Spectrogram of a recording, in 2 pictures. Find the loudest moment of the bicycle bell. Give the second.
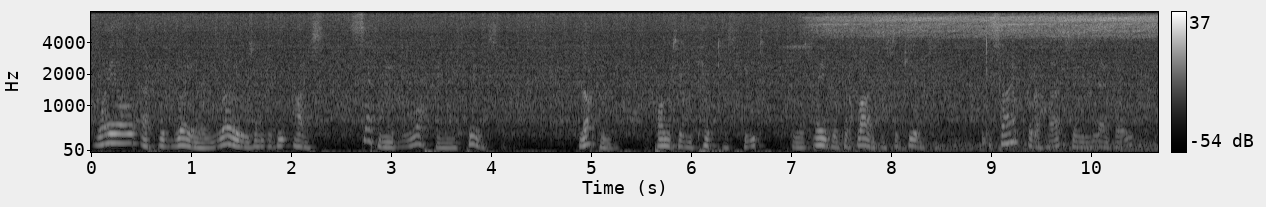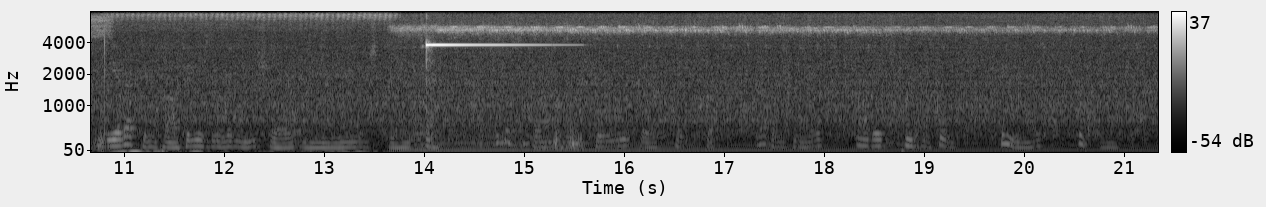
14 s.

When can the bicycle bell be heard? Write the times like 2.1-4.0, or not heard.
14.0-15.6.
